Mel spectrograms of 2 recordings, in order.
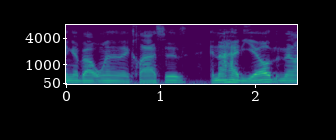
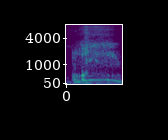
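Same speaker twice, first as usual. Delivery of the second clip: high burst of laughter; 14 semitones higher, 6 dB quieter than usual. Real, not acted. Reacts to bee teasing.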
